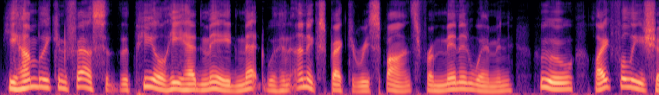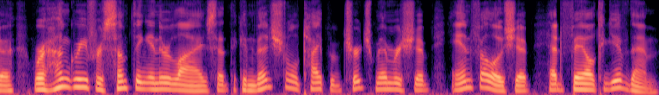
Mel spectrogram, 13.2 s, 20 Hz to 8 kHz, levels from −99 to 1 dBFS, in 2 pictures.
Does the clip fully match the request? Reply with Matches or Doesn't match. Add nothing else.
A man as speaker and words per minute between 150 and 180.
Doesn't match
